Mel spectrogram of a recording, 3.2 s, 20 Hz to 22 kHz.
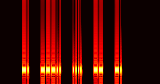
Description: Morse code, heard as a keyed tone, about 46 wpm, spaced as for 26 wpm, 700 Hz. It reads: N8HMN
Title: USA Call Signs - 5 Characters - 3x Character Spacing - 45wpm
